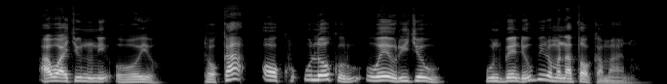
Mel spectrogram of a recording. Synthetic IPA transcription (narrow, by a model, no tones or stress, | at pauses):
a̰wat͡ʃonunɪʔoojo | tɔkaɔkulokoɾuowejoɾit͡ʃou | unbendeubiɾomanat̪ɔkama̰nɔ̰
